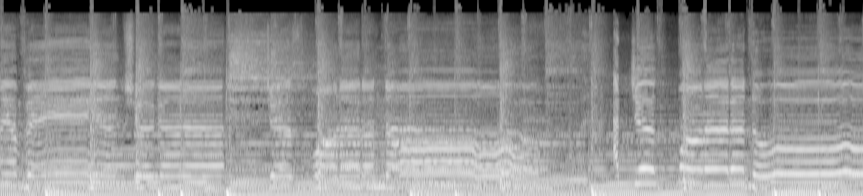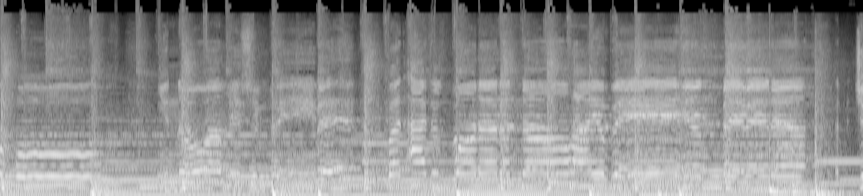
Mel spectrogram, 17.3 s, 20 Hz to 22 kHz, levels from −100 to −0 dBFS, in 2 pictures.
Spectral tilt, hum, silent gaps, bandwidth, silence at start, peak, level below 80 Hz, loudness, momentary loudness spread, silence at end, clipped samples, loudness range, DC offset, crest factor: -5 dB/octave; none; none; over 20 kHz; 0 s; 0 dBFS; -22 dBFS; -13 LUFS; 4 LU; 0 s; under 0.1%; 2 LU; under 0.1%; 12 dB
